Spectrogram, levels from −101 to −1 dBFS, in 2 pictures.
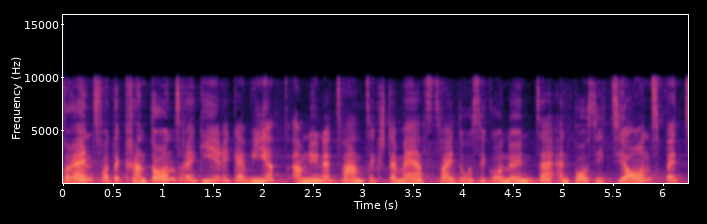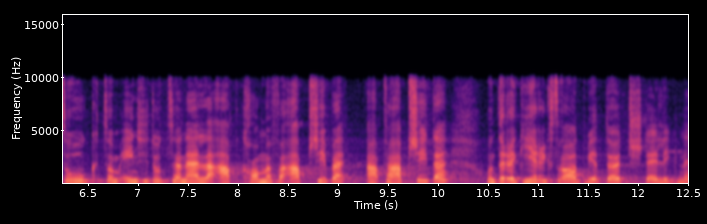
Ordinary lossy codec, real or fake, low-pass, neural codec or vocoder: none; real; 9.9 kHz; none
